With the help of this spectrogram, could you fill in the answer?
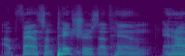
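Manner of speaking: usual speaking voice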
